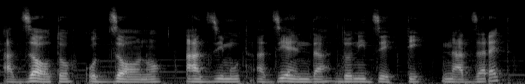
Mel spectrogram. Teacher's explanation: la z andrebbe pronunciata in maniera sonora quando sta tra due vocali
